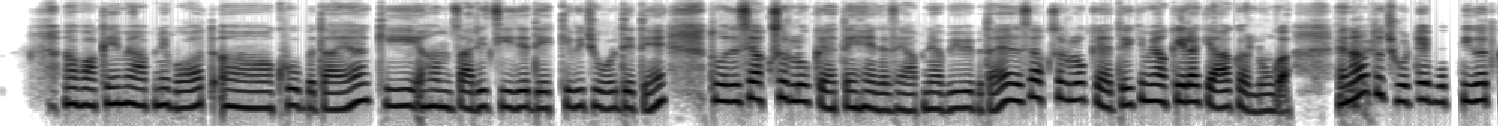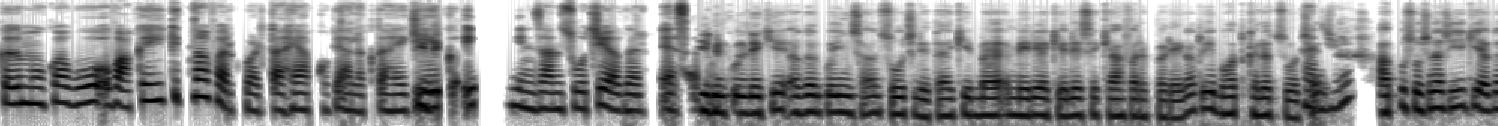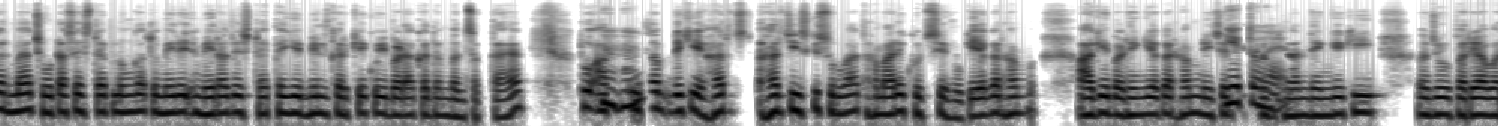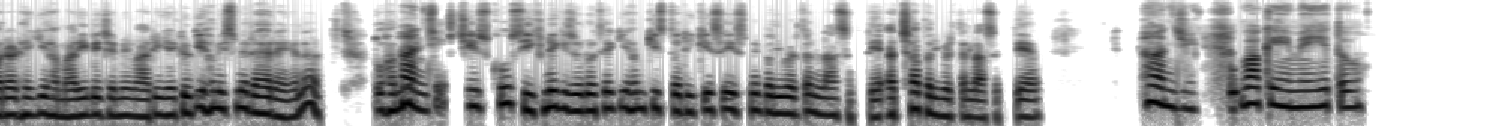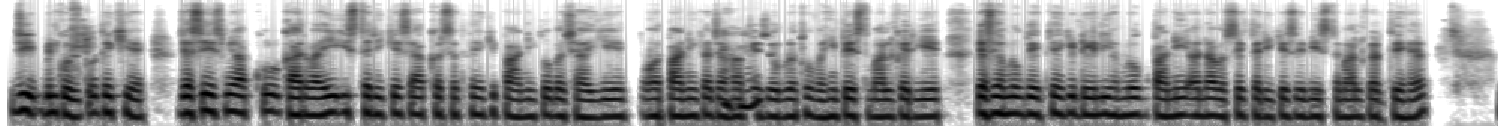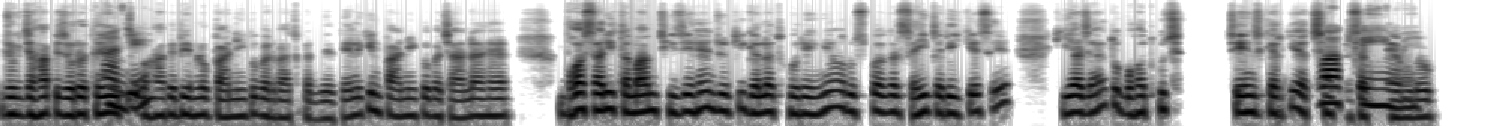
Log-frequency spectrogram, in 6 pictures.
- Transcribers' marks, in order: throat clearing; in English: "स्टेप"; in English: "स्टेप"; in English: "नेचर"; tapping; in English: "डेली"; in English: "चेंज"
- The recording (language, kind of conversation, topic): Hindi, podcast, एक आम व्यक्ति जलवायु कार्रवाई में कैसे शामिल हो सकता है?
